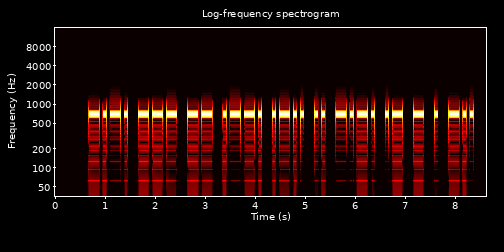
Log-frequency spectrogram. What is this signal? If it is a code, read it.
Morse code, heard as a keyed tone, about 17 wpm, 700 Hz. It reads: COMPLICATED
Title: Sentences from Top 1200 Words - New Word Drill - 17wpm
